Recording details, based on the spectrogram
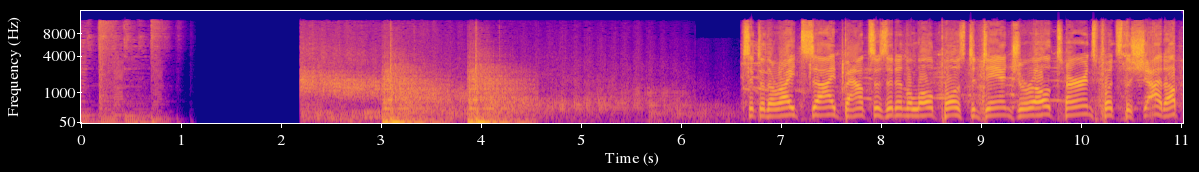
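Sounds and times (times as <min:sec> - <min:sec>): deep booming hit: 0:02.2 - 0:06.6.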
